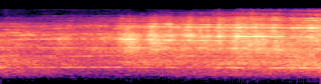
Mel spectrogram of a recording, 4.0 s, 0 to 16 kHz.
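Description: Airbus A320neo jet engines on final approach to land: a steady rushing hiss with thin whining fan tones, growing louder over the second half as the airliner comes in over the runway.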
